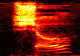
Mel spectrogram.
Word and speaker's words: Shoftim: So we'd say this something like shoftim. Shoftim. We would not say shoftim. We would not make this silent and say shoftim. Be shoftim. 3 syllables.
